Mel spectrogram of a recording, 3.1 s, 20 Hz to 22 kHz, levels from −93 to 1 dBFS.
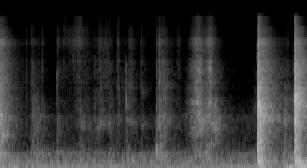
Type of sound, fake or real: fake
